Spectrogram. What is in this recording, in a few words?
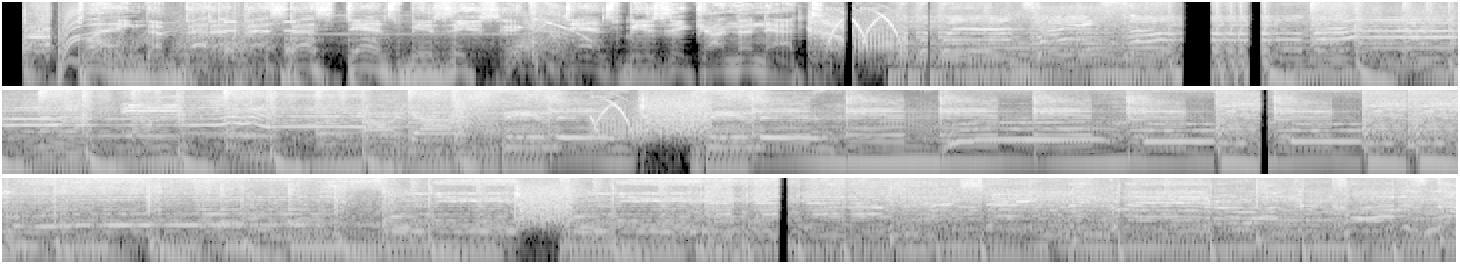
beatmix; dancemixusa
